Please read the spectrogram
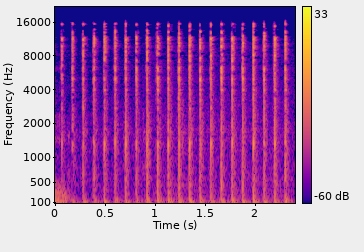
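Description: Rapid, even clicking, about fourteen clicks a second.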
